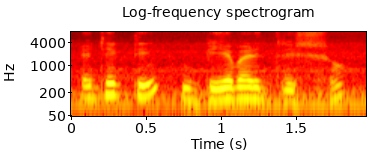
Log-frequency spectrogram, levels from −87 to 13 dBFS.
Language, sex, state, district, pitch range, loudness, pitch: Bengali, male, West Bengal, Cooch Behar, 120-145 Hz, -17 LUFS, 135 Hz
